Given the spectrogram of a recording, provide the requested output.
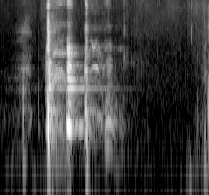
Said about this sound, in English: Let me cough here.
